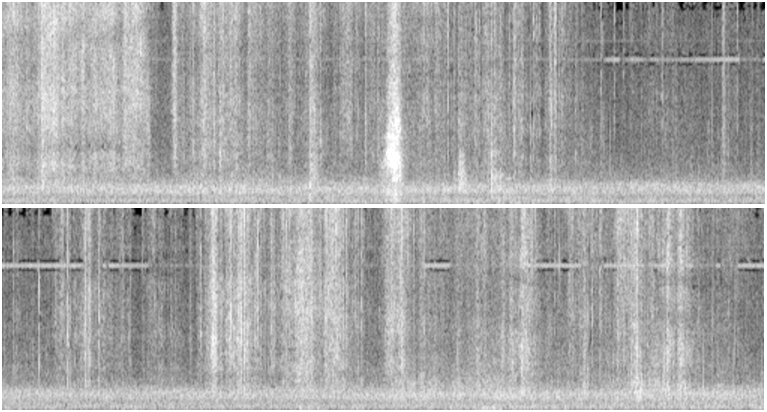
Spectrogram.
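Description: Sheep tear and munch grass close by.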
